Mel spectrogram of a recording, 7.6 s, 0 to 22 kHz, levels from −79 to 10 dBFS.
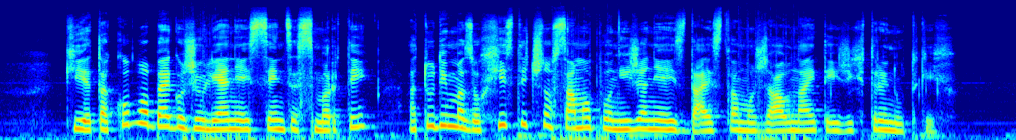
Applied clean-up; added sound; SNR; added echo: none; Fireworks; 19 dB; none.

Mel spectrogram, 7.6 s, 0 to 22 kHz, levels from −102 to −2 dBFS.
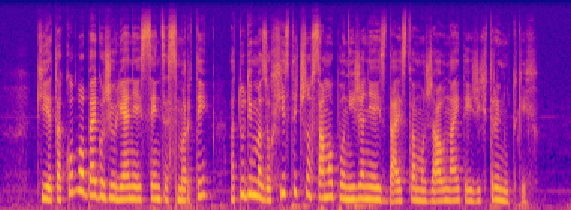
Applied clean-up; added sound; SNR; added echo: none; none; none; none.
